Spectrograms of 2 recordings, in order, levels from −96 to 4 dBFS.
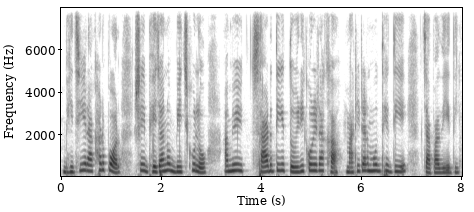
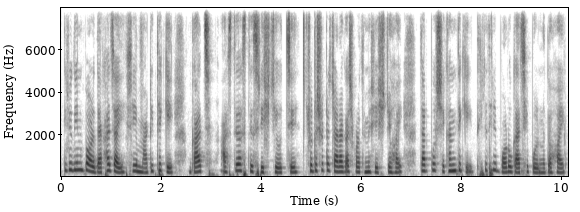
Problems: background sounds at intervals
